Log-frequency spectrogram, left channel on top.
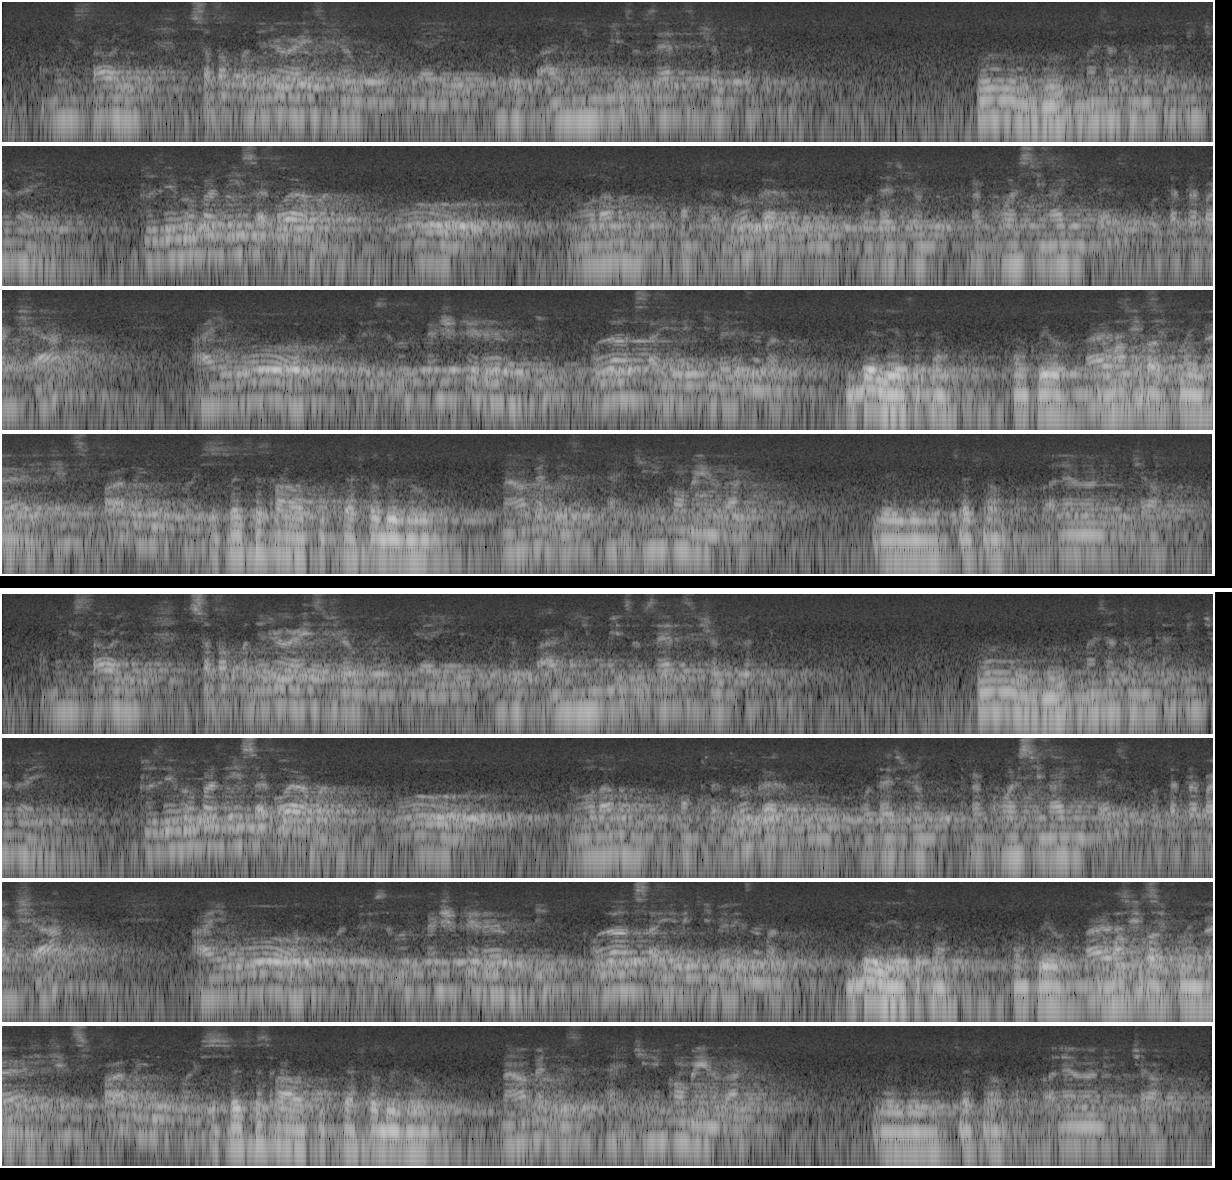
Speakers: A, on the right; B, on the left.
A: O mensal ali, só pra poder jogar esse jogo mesmo. E aí depois eu paro. Em um mês eu zero esse jogo tranquilo.
B: Uhum.
A: Mas eu tô muito afim de jogar ele. Inclusive, eu vou fazer isso agora, mano. Eu vou. Eu vou lá no pro computador, cara. Eu vou botar esse jogo pra. Vou assinar a Game Pass, vou botar pra baixar. Aí eu vou. Enquanto isso, eu vou ficar esperando aqui. Eu vou dar uma saída aqui, beleza, mano?
B: Beleza, cara. Tranquilo.
A: Mas
B: Até uma
A: a gente
B: próxima
A: se,
B: aí.
A: é, a gente se fala aí depois,
B: Depois
A: tá
B: você
A: certo?
B: fala o que que você achou do jogo.
A: Não, beleza. Aí eu te recomendo lá.
B: Beleza, tchau, tchau.
A: Valeu, meu amigo. Tchau.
